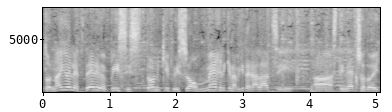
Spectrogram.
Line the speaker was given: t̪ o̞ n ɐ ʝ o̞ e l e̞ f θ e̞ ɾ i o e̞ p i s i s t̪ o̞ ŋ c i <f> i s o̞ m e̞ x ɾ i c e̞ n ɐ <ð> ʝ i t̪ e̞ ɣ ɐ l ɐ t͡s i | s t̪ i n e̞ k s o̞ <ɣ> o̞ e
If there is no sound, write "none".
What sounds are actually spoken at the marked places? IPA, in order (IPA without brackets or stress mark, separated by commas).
f, v, ð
